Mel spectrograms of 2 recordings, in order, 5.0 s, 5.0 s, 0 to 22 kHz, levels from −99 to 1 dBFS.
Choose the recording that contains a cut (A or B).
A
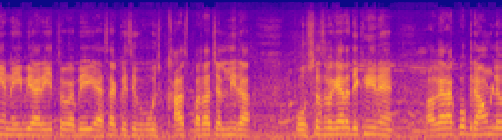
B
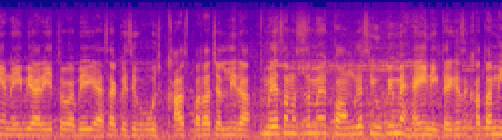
B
